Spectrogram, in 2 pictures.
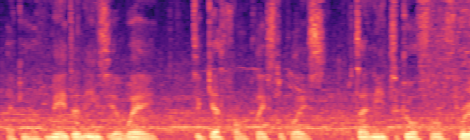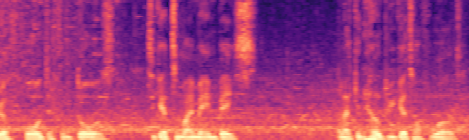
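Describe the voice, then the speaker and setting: A man's voice: sits low, moderate pace, very noisy, lightly acted. A man voicing an evasive, pleading carnival ringmaster in an audio story.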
